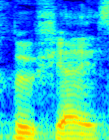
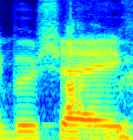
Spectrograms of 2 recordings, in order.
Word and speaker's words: Boucher: you I still don't remember like that Chris Boucher's name and how to say this Boucher.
